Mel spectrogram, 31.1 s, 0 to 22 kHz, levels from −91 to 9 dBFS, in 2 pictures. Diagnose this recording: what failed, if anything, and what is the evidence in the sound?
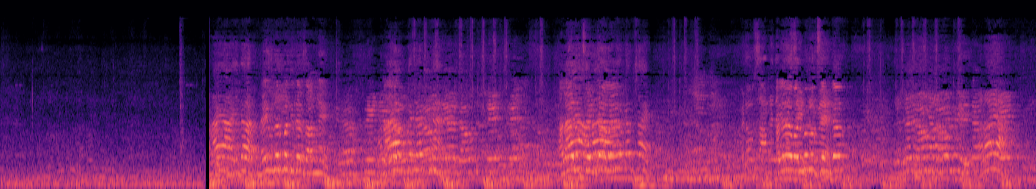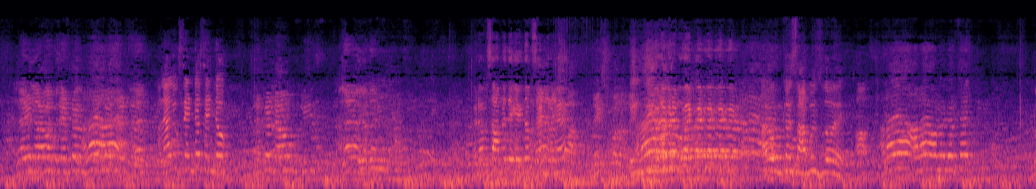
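A driver or buffer stage shows a block size mismatch (padded) from 23.78 to 24.58 s. It produces a 43.1 Hz buzz, which fits 1024-sample reads with zero-filled tails. The waveform shows tiny flat gaps every 23 ms, and the spectrogram shows evenly spaced vertical stripes. Playback runs at 0.999 speed, at normal pitch.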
